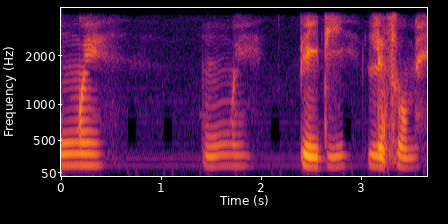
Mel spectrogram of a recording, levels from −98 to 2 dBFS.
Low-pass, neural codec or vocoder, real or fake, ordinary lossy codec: 3.6 kHz; none; real; none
